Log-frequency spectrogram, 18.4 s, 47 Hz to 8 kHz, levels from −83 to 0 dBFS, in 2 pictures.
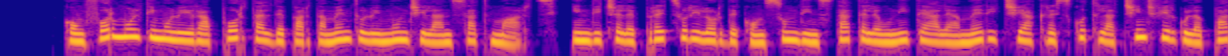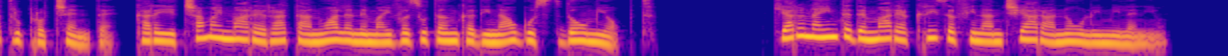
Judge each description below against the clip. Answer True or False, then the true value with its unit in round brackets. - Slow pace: False (140 wpm)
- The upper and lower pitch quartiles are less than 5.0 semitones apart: True (3.8 semitones)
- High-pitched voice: True (195 Hz)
